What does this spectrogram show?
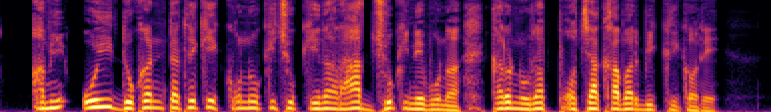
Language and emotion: Bengali, fearful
